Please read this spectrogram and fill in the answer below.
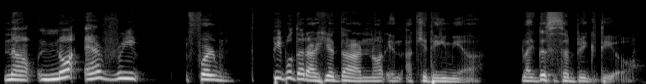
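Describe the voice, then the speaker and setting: A woman hosting an interview, encouraging and quick to affirm her guest. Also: medium pitch, mellow. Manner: encouraging, frequent affirming murmurs. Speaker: podcast host. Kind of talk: interview conversation.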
